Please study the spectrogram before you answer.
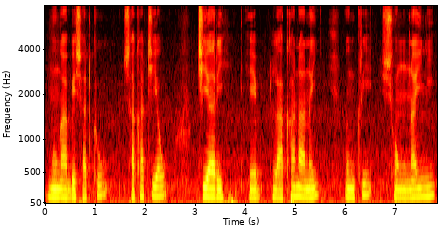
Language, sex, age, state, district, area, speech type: Bodo, male, 18-30, Assam, Kokrajhar, rural, spontaneous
